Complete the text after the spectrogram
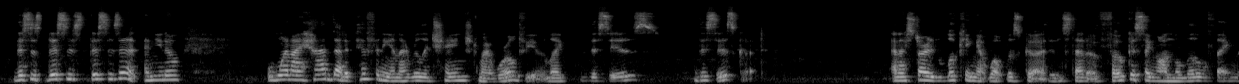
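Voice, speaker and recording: Somewhat breathy, the voice goes at a fairly quick clip, its pitch varying in an ordinary way. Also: woman. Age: 40s. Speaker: author. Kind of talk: casual chat.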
